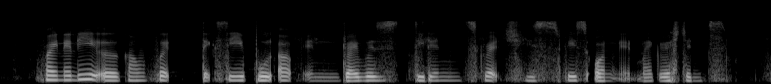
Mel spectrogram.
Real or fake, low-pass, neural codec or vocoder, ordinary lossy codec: real; none; none; none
